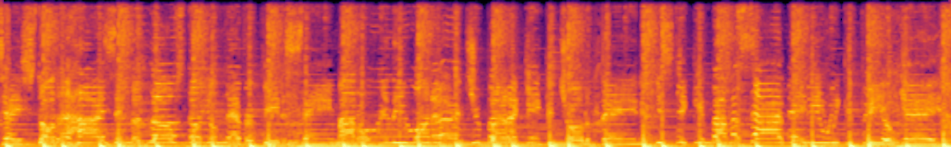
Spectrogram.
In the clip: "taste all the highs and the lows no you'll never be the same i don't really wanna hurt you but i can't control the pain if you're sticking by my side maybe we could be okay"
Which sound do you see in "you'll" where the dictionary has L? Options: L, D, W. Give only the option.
L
